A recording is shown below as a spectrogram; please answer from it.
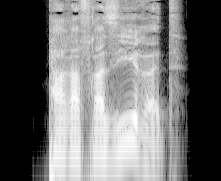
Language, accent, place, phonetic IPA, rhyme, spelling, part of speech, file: German, Germany, Berlin, [paʁafʁaˈziːʁət], -iːʁət, paraphrasieret, verb, De-paraphrasieret.ogg
- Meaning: second-person plural subjunctive I of paraphrasieren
